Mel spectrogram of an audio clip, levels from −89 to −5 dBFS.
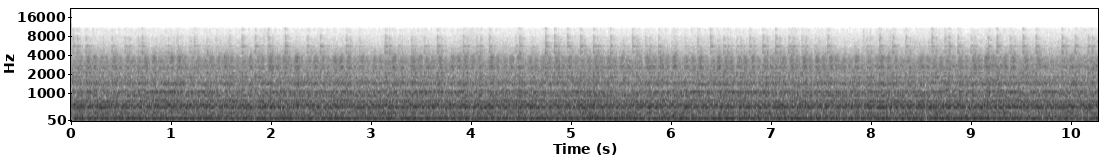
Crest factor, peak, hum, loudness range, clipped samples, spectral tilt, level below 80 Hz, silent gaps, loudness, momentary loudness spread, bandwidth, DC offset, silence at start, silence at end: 12 dB; -14 dBFS; none; 0 LU; under 0.1%; -6.5 dB/octave; -44 dBFS; none; -27 LUFS; 1 LU; 10.5 kHz; under 0.1%; 0 s; 0 s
